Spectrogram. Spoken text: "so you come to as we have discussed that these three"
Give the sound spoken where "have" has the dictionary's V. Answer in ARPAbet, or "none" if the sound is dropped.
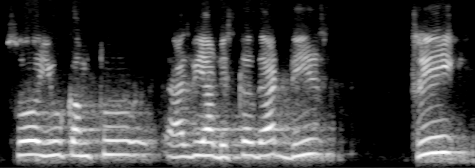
V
